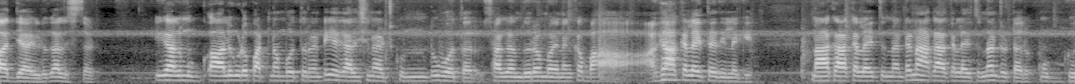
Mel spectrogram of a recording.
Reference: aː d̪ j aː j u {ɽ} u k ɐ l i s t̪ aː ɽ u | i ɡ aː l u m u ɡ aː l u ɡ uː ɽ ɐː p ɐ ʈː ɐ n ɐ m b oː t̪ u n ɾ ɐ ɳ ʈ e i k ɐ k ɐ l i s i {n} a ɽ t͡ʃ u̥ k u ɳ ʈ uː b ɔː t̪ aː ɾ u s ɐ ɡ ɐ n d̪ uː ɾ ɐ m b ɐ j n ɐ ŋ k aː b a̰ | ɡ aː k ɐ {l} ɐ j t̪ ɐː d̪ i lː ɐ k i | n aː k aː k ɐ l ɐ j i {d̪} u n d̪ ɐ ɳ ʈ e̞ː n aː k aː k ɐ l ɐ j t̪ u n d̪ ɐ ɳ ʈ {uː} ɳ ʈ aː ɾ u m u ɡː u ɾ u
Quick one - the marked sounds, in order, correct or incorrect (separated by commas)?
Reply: correct, correct, correct, incorrect, incorrect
